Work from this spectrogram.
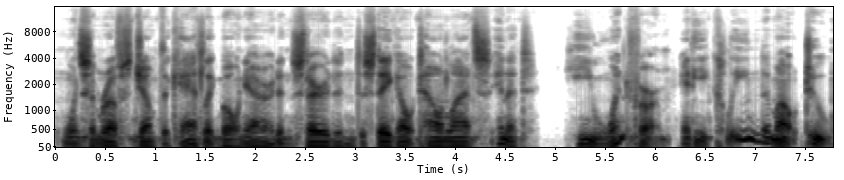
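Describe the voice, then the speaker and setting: A man voicing a rough, good-natured Old West miner with a rustic American accent and a slangy, emphatic way of talking in a humorous story. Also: deep voice, no echo, studio quality. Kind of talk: dramatic reading of a humorous story.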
